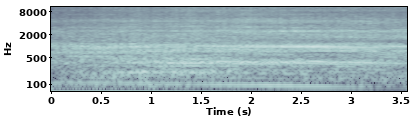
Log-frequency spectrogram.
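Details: Old Mitsubishi Pajero engine idling with a light, loose knock in the timing area from a failed hydraulic belt tensioner; camshaft turns freely with non-critical wear, timing belt starting to delaminate.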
